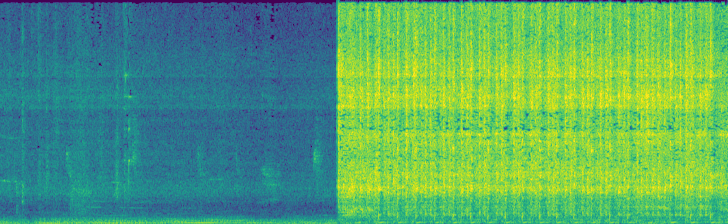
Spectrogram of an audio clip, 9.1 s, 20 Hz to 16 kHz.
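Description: A Mercedes C240 engine cranks and then fires up, settling into a steady, loud, close idle with a rhythmic pulse; people talk quietly nearby before it starts.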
